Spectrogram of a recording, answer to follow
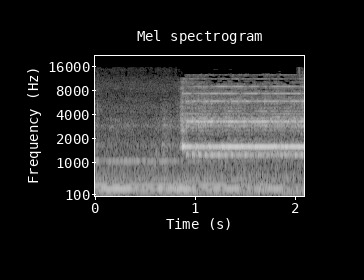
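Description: A phone ringtone, a high trilling ring that starts suddenly about a second in and keeps ringing. It plays from a TV episode on a monitor's speakers.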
